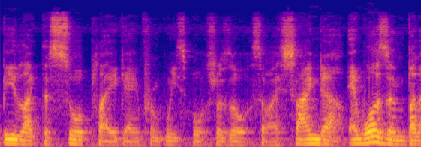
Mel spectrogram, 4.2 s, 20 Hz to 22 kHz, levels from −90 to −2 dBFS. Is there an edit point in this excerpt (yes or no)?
no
